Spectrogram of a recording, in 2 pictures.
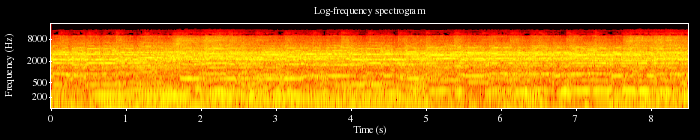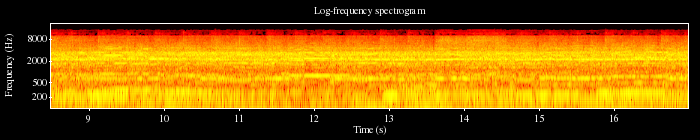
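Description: Electric guitar played through an amplifier, loud chords held and changed every second or two without a break.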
